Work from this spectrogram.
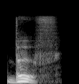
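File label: "bouffe", British English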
